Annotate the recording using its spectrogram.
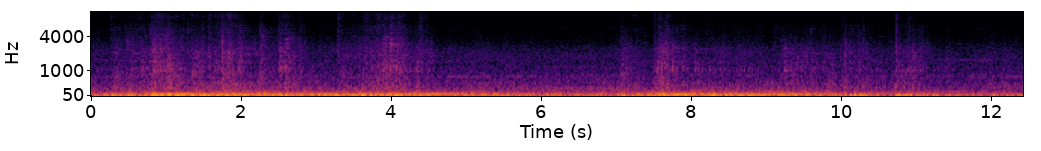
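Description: Inside an Alexander Dennis Enviro400H hybrid double-decker bus on the move: a steady low rumble from the drivetrain and road, with a deep drone that swells twice. Short knocks and rattles come from the bus body and fittings.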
